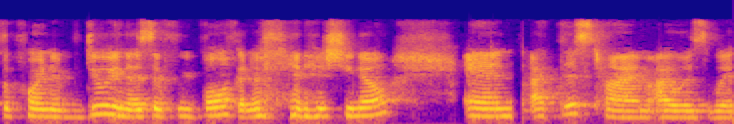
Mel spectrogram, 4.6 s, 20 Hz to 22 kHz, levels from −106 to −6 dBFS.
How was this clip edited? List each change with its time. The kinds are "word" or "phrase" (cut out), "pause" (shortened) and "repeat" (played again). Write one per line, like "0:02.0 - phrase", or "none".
0:01.5 - word
0:03.2 - word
